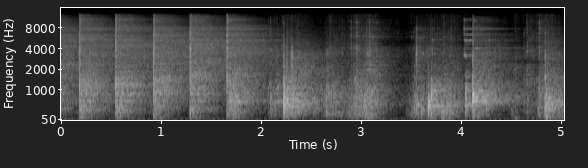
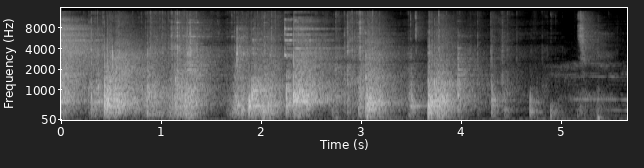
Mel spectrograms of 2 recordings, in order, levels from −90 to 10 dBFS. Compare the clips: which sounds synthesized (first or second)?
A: first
